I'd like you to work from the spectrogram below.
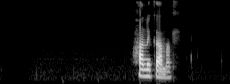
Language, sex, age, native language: Icelandic, male, 10, Icelandic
